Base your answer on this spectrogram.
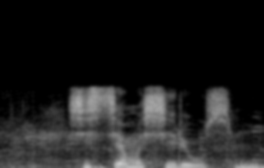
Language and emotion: Russian, neutral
